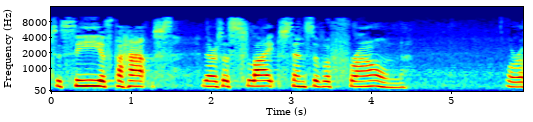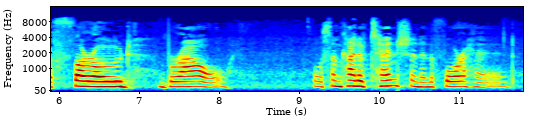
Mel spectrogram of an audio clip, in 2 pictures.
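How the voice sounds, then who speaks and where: A woman leads a guided meditation at a very slow pace. Her voice sits a little on the high side. She speaks calmly and gently, in short phrases with long, unhurried pauses. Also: low-quality recording. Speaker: meditation teacher. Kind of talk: guided meditation, body scan.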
